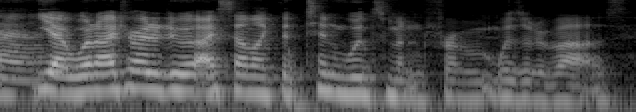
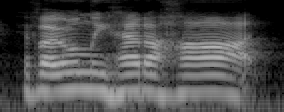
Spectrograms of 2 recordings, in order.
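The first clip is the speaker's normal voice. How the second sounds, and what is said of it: Put-on thick Boston accent. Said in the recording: “He's got the thickest Boston accent ... My go-to Boston accent”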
